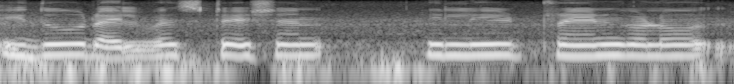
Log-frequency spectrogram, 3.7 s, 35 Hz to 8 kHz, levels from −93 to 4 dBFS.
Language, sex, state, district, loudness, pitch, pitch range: Kannada, female, Karnataka, Dakshina Kannada, -13 LUFS, 225 Hz, 220-230 Hz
